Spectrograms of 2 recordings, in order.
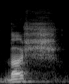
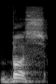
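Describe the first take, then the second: First: The name ends with a sh sound. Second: The name ends with an s sound. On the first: This is how the French usually say it. The speaker calls it wrong. "les Français disent Bosch" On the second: This is how the name should be said. The speaker calls it right. "C'est Boss, on prononce Boss"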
